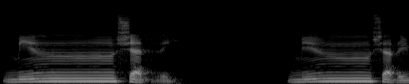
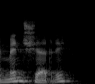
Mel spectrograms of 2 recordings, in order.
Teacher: Notice that the noon I'm holding in my nose a little bit. I'm saying min sharri.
